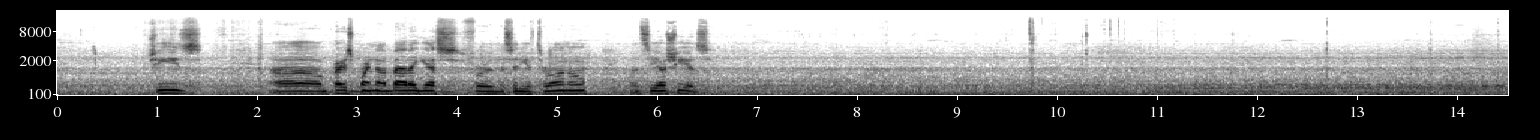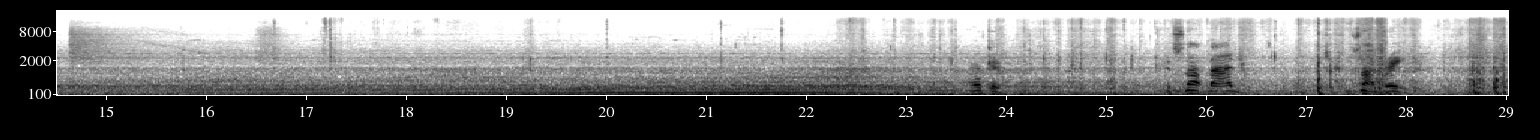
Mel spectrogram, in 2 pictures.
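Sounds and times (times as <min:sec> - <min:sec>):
city traffic rumble: 0:00.0 - 0:29.0
vehicle engines passing: 0:00.0 - 0:29.0.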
